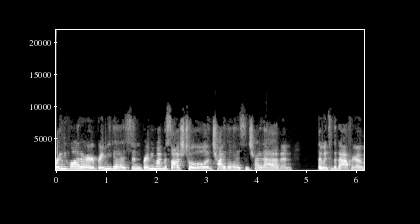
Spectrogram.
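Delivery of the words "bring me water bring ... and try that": put-on high, demanding yelling. Retelling calling to her husband from the bathroom: imitating own yelling. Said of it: "And I'm yelling for him".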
